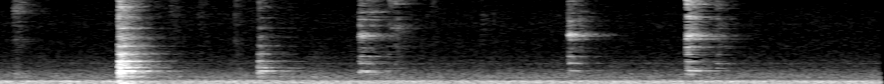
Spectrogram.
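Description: A utensil clinking and knocking against a steel pot and a plate as sliced sausage is put into a pot of rice: five or so separate strikes, the loudest about half a second in.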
